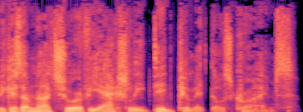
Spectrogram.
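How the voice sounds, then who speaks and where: A man's voice: on the low side, lively intonation, brisk, vocal fry, breathy edge, dry recording, studio quality, voice pushed up, full character voice. A man doing a terse, hulking federal agent. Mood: low-key. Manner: quiet, terse, matter-of-fact. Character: huge, blunt male federal agent, low-key.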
